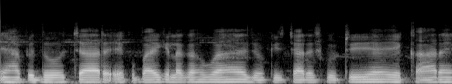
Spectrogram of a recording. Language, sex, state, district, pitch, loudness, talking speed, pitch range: Hindi, male, Haryana, Rohtak, 110 Hz, -17 LUFS, 210 wpm, 105-110 Hz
